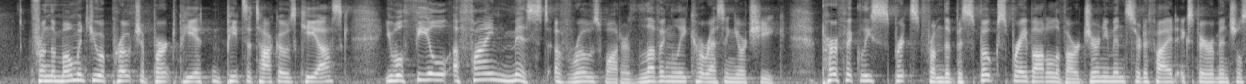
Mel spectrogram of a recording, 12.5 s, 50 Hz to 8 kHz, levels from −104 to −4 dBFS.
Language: English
